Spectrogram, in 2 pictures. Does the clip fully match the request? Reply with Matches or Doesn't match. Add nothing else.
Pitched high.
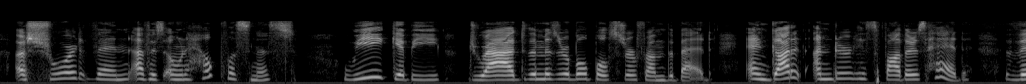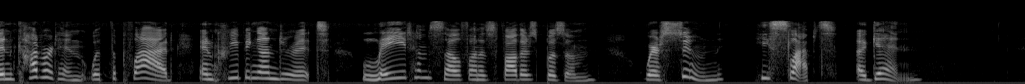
Matches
